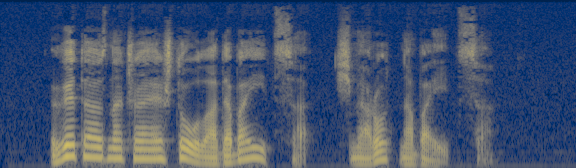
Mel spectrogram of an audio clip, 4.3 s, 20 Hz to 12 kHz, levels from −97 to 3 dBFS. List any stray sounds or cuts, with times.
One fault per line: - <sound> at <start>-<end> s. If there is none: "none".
none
